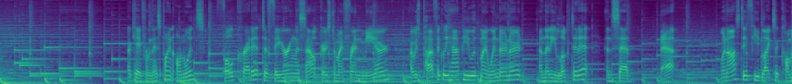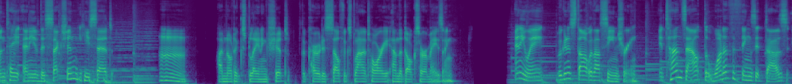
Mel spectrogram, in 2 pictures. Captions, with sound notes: THE ABSENCE OF PRESENCE IS THE PRESENCE OF ABSENCE Ok, from this point onwards, full credit to figuring this out goes to my friend mio. I was perfectly happy with my Window node and then he looked at it and said “bet” When asked if he’d like to commentate any of this section, he said: (said with a vaguely european accent) “I’m not explaining s***, the code is self-explanatory and the docs are amazing” Anyway, we’re going to start with our SceneTree. It turns out that one of the things it does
